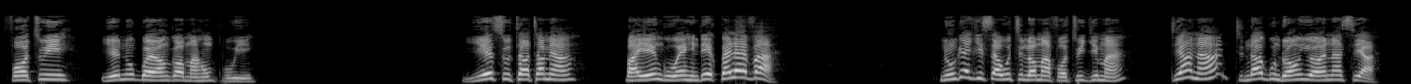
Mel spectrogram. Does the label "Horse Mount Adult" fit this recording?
No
